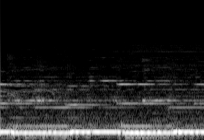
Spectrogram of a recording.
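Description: Figure-skating program music playing over an arena's sound system, heard from the stands: a held low note with a higher melody moving above it.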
